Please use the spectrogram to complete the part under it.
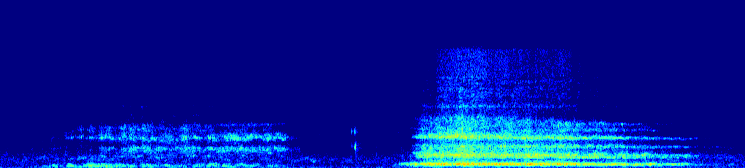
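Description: Slow guided breathing from a relaxation exercise, drawn in through the nose and let out through the mouth. Two faint, airy breaths are heard alone, separated by a short pause, the second louder and brighter.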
